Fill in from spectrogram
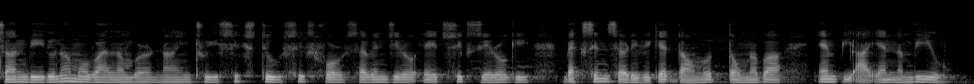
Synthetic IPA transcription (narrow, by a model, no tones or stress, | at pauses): t͡ʃanbidunɐmobajlnɐmbɐɾnajnt̪ʰɾisikstusikspʰoɾsebʱenziɾoʔetsiksziɾoɡibeksinsɐɾtipʰiket̚dawnlod̚tɐwnɐbɐ | empiʔa̰jʔenːɐmbiju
